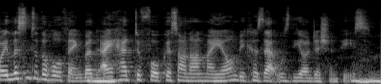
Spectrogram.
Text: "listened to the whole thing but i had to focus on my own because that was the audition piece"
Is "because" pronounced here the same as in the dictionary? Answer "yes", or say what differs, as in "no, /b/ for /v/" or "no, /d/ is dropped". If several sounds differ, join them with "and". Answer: yes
